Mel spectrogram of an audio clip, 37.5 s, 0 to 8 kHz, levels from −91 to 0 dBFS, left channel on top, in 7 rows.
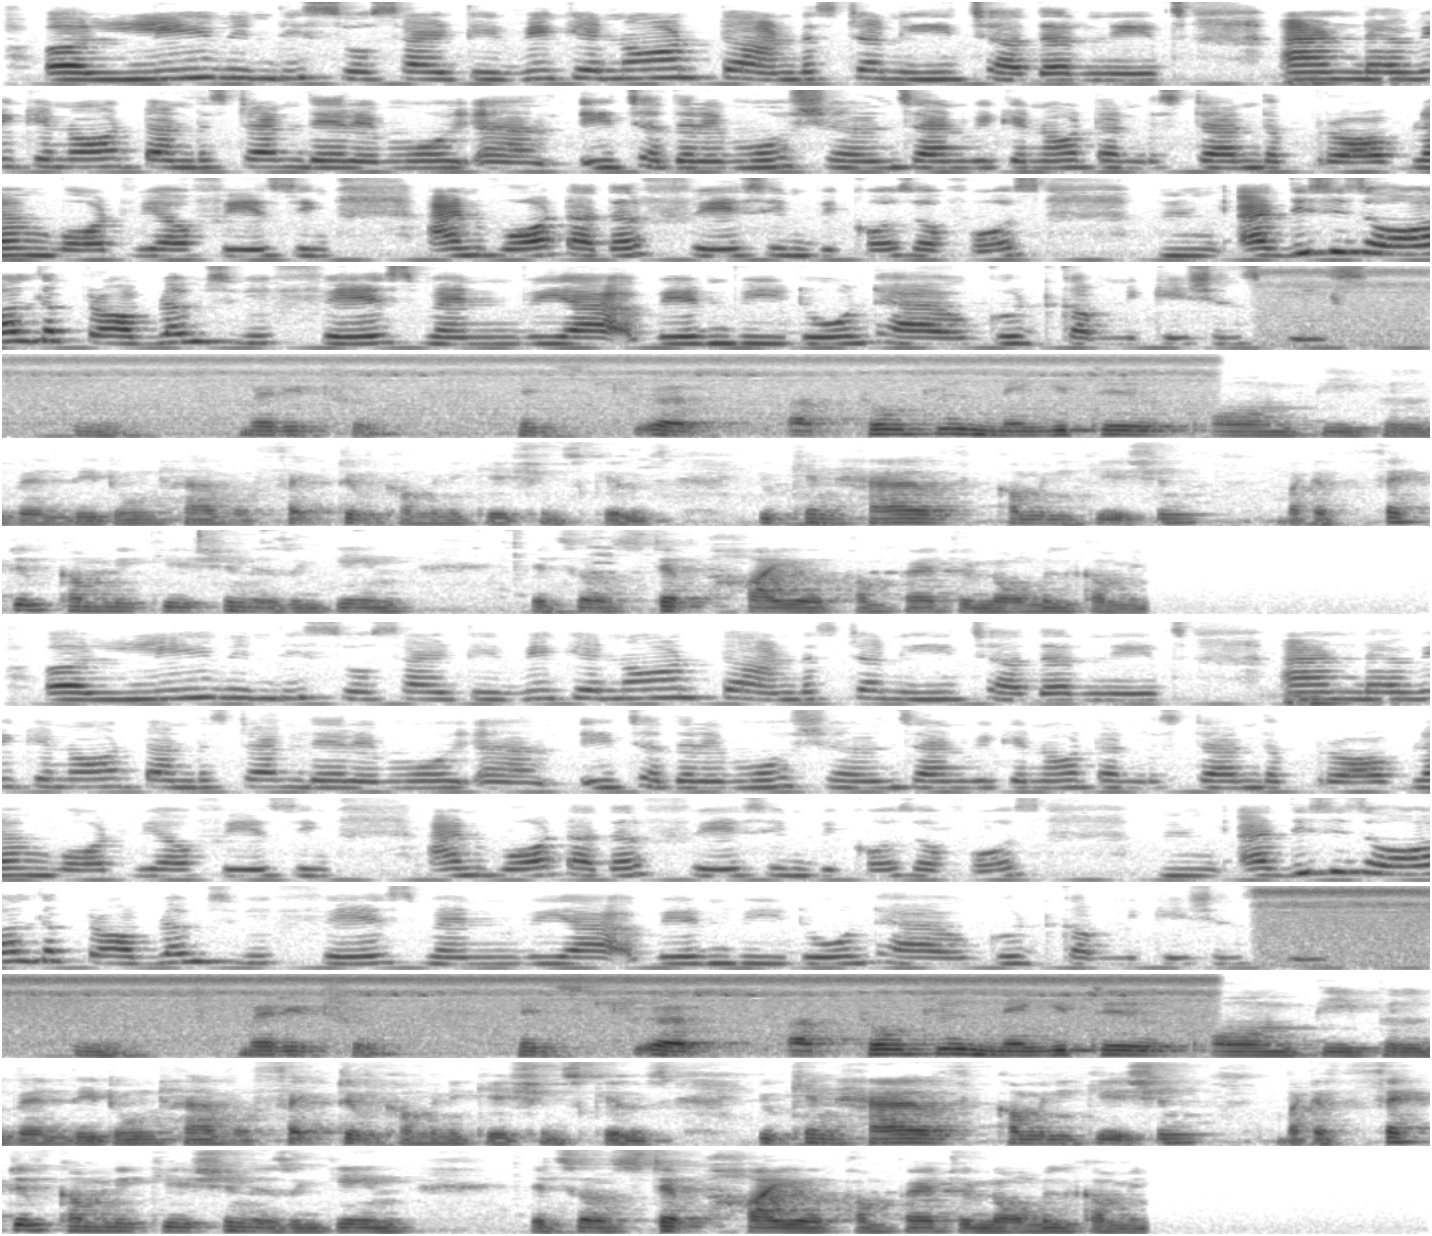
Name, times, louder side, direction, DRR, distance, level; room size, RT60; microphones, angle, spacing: voice 1, 0.2-21.2, left 6 dB, 60° left, 0.6 m, -34 dB
sound 1, 20.7-26.0, right 11 dB, 45° right, 0.9 m, -39 dB
voice 2, 22.3-36.4, right 5 dB, 85° right, 0.6 m, -33 dB
head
